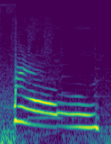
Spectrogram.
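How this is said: The meow imitates a female cat. A female cat is walking off in a romantic mood. "बिल्ली पहले बिल्ली जब जा रही होती है अपनी एक रोमांटिक सीन के अंदर"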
